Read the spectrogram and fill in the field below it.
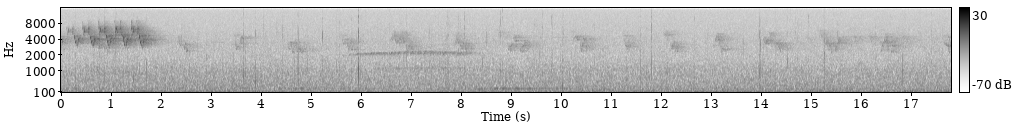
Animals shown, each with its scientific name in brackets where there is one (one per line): Pileated Woodpecker (Dryocopus pileatus)
Ovenbird (Seiurus aurocapilla)
Red-eyed Vireo (Vireo olivaceus)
